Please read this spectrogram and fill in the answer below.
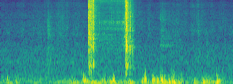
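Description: Camera shutter firing: two sharp clicks about a third of a second apart, a little under a second in. Soft low thumps run underneath.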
